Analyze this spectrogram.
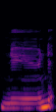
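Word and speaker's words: nun: like mayim for water noon spelled none but pronounced noon and this is the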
